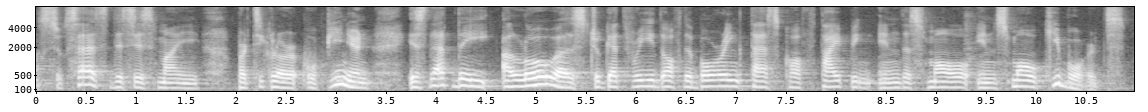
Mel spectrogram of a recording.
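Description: A middle-aged woman with a Brazilian Portuguese accent, giving an academic conference talk from a stage in a measured, thoughtful way with frequent fillers. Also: deep voice, a little mellow. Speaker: conference speaker. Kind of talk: academic lecture. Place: stage of a lecture hall.

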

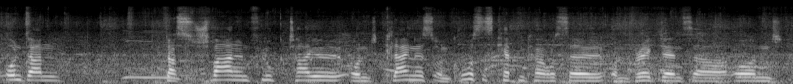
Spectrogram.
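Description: A man's voice: high voice, fairly even intonation, slow. A man in his forties, chatting to a camera held at arm's length as a family vlogger outdoors in an amusement park. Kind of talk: casual vlog narration. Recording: outdoor crowd noise. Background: crowd noise.

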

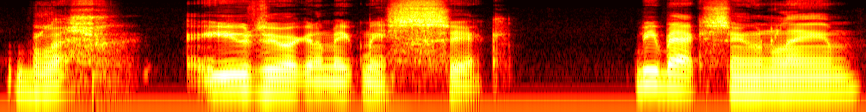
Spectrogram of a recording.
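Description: A man's voice: medium pitch, measured pace, clean tone, no echo, clean studio sound, natural voice. A man playing a joking, easygoing werewolf brother in an audio drama, with a playful, teasing manner. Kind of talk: roleplay audio drama acting.

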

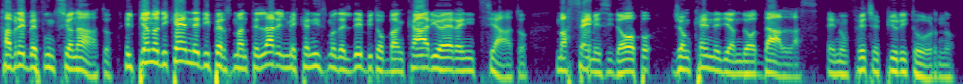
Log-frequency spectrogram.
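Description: An actor playing a grave, knowing cartoon mentor who explains in a solemn, didactic way. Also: male voice, fairly high pitch, a little fast, hardly any pauses, bright, forceful tone, no echo, studio quality. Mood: grave, explaining. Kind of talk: animated film exposition. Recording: music under the voice.

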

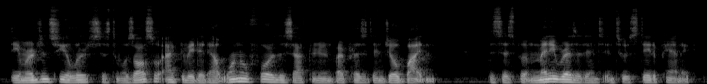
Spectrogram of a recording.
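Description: Very deep, gravelly male news anchor. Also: warm tone. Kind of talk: scripted news report.

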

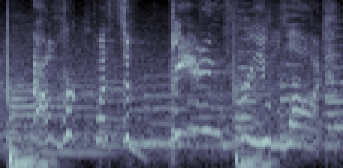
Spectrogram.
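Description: A woman voicing a brisk, composed young corporate executive in an anime game. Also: very high-pitched, expressive. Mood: exasperated. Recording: loud music under the voice.

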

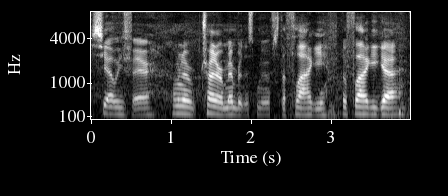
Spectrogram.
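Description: A young man talks quickly and casually, hyping up his friends as he vlogs. He speaks into a handheld mic inside a large climbing gym, keeping a mid-range voice and an upbeat, running commentary. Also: medium pitch, little pitch movement, low-quality recording. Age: young adult. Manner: fast, chatty, hyping up others. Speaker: vlogger. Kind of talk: casual vlog talk.

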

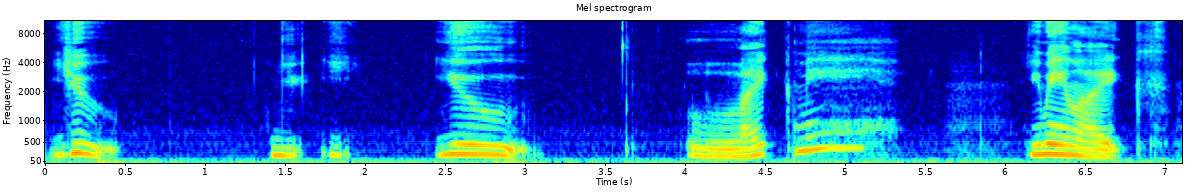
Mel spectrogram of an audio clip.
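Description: A woman playing a guilt-ridden, tender young ghoul best friend in an intimate ASMR roleplay, speaking softly and haltingly with emotion. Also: mid-range voice, sing-song, no echo. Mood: hesitant, nervous. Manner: soft, hesitant, emotional, halting.

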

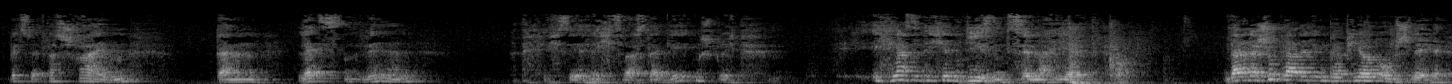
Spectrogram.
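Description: Bitter ex-husband bent on revenge, deliberate, mock-polite, mid-pitched, roomy radio crime drama. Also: male voice, fairly bright tone. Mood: calm, menacing. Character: bitter abandoned ex-husband, calmly menacing, set on revenge. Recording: roomy studio sound, faint noise.

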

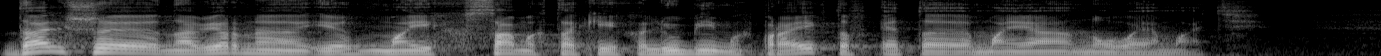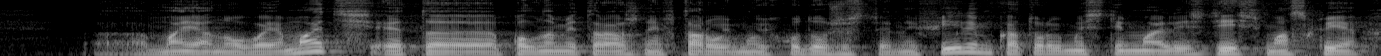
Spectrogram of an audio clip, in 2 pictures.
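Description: A low-pitched man in his forties talks through an interview in a modern apartment. He piles up examples and pushes his emphasis higher as the list goes on. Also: a little slow. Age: 40s. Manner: animated, lists examples with rising emphasis. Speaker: film director. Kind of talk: interview answers. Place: high-rise apartment at night, indoors.

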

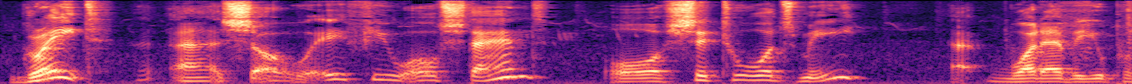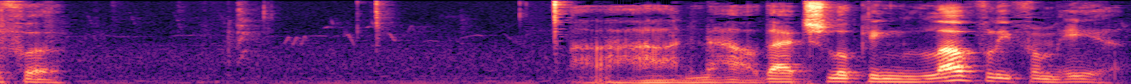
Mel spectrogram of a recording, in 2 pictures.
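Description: Modest period photographer, lowish husky voice, polite, reassuring, slightly hesitant. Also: male voice, sing-song, a little slow, exaggerated voice. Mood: encouraging. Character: kindly, modest male portrait photographer. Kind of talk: period audio drama acting.

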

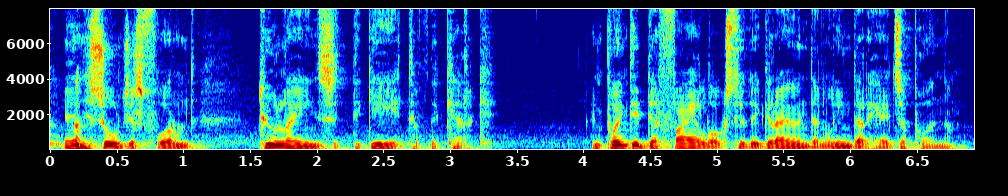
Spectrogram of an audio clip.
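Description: An actor with a Scottish accent playing a sorrowful, consoling brother-in-law in a radio drama, gentle and solemn. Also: male voice, on the low side, breathy edge.

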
